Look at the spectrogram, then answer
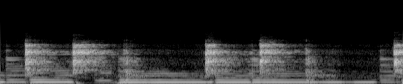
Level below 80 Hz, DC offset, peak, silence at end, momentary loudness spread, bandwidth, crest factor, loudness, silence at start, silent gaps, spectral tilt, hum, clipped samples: -50 dBFS; under 0.1%; -2 dBFS; 0 s; 15 LU; 4.1 kHz; 20 dB; -21 LUFS; 0 s; none; -10 dB/octave; none; under 0.1%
